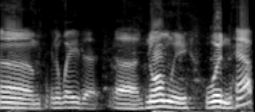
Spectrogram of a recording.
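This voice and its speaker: Over noticeable background noise, a man with a New England accent speaks at a fairly slow pace. His pitch is medium and his intonation fairly even. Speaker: resident giving public comment. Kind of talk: public comment at planning commission hearing. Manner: halting, many fillers.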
